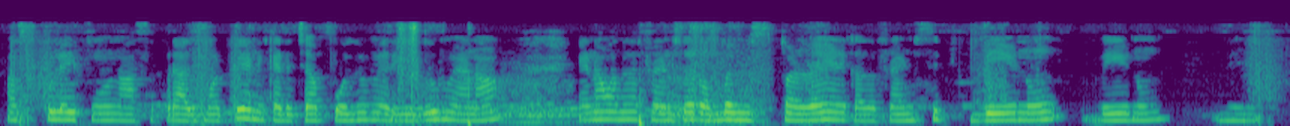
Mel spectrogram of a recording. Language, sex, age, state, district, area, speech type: Tamil, female, 18-30, Tamil Nadu, Namakkal, rural, spontaneous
